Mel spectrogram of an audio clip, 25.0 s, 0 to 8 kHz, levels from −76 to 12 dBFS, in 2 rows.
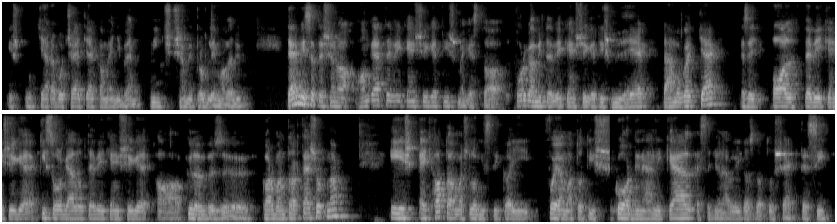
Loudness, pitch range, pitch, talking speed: -24 LUFS, 110-125 Hz, 115 Hz, 100 wpm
